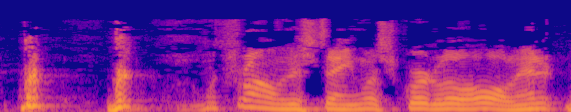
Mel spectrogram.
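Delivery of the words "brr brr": high mock stalling wrench brr; impact wrench noise. Preacher mimicking his impact wrench, high sputtering brr. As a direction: sputter it out like a dying air tool. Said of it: "You go".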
